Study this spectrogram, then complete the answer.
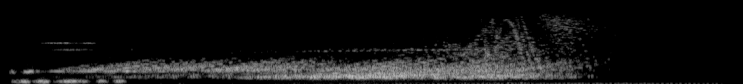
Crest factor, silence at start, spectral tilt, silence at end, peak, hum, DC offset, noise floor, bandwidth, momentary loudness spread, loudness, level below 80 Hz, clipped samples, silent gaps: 18 dB; 0.1 s; -6 dB/octave; 1.5 s; -12 dBFS; none; under 0.1%; -65 dBFS; 11 kHz; 11 LU; -29 LUFS; -66 dBFS; under 0.1%; none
